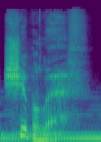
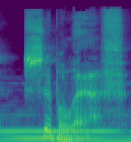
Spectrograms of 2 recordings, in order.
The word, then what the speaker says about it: Shibboleth: They asked everyone to say, "Shibboleth." Their perceived enemies, the Ephraimites, who were really fellow Israelites from a different tribe, would pronounce this Sibboleth.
